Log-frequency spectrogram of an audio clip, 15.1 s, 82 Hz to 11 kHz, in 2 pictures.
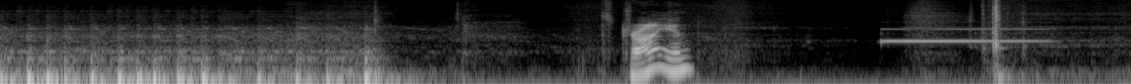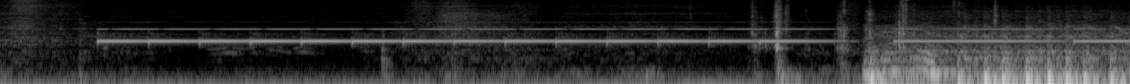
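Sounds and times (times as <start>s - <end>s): car key warning chime: 5.9s - 7.2s, 8.2s - 15.0s.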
